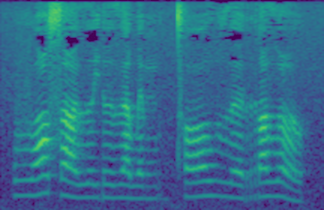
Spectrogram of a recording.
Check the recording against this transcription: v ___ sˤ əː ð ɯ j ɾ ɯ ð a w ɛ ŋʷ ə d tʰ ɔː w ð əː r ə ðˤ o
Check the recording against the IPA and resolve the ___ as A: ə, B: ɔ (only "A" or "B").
B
